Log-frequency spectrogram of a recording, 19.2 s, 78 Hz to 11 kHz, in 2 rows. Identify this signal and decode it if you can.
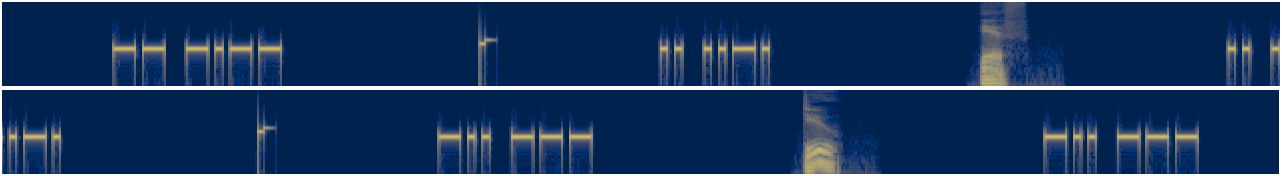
Morse code, heard as a keyed tone, about 22 wpm, 700 Hz. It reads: MY IF IF DO DO
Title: Two Letter Words - 22wpm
